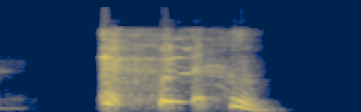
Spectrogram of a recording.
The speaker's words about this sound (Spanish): Vaya, me da la tos hoy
